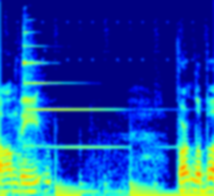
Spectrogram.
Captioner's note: bell dinging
